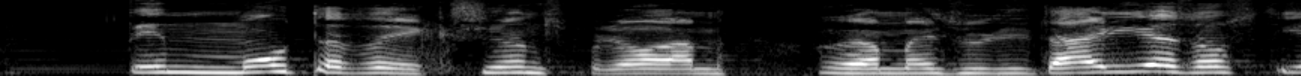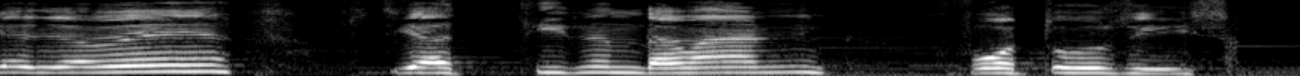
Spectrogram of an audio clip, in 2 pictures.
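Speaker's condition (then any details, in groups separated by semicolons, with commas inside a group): Spastic quadriplegic cerebral palsy; age 18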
